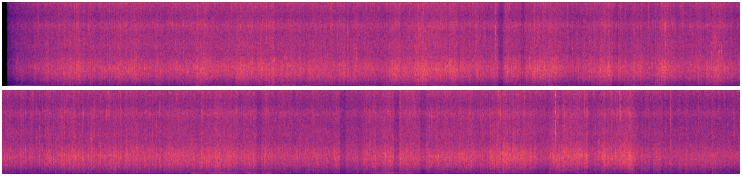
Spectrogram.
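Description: Heavy rain pouring steadily onto a concrete street, an even hiss. A few faint low hums come and go around the middle.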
